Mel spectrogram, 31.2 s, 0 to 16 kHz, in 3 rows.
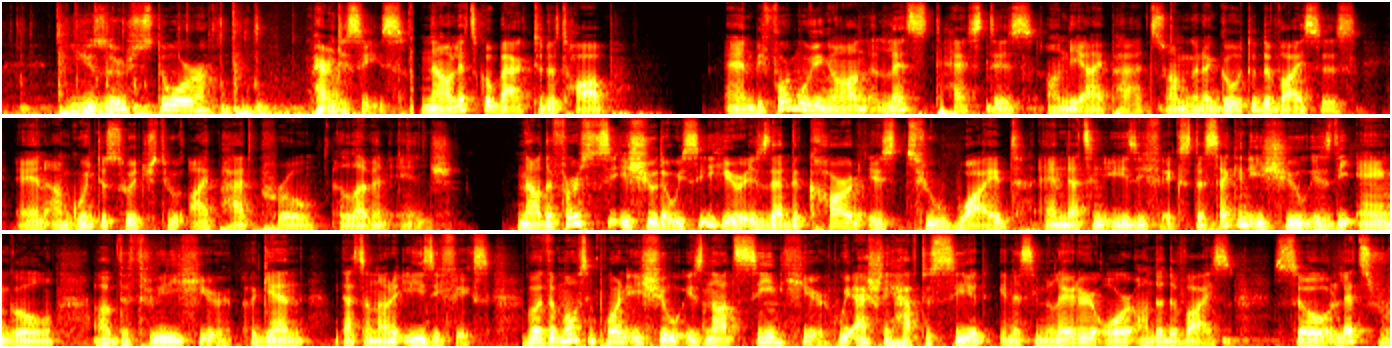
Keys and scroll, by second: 0.0-1.7 typing, 0.1 shift+Return.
